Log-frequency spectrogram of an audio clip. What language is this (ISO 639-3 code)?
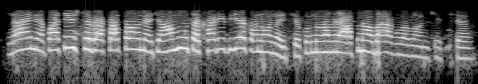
mai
